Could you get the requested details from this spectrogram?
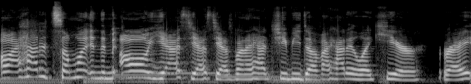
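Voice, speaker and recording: A woman's raised, projected voice, high-pitched with ordinary variation, very even in loudness, at a fairly quick pace amid noticeable background noise. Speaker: vtuber streamer. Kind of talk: live gameplay streaming chat. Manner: halting, many restarts.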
